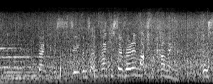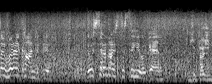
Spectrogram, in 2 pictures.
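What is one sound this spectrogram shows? A woman speaks softly and emotionally close by.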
